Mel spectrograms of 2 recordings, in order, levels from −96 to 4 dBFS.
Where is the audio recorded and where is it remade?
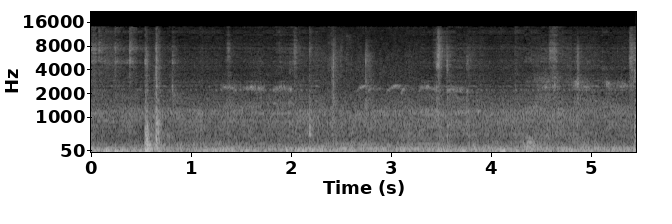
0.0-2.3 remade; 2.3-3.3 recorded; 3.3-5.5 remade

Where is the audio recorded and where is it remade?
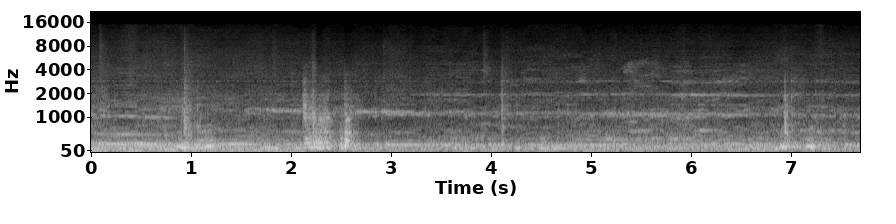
0.0-5.1 remade; 5.1-5.8 recorded; 5.8-7.7 remade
